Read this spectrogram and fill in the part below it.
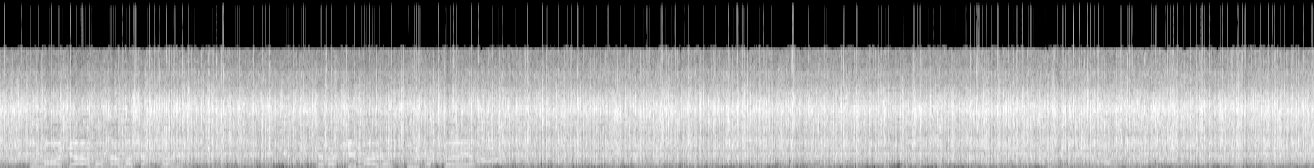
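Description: Heavy rain pours onto water.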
